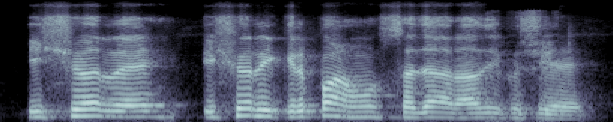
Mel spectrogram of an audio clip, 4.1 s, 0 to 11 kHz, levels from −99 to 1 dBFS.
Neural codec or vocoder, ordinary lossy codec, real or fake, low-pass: none; Opus, 16 kbps; real; 7.2 kHz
